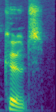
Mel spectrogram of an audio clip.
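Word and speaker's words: Kuntz: watching him develop at Old Dominion and that's Zach Koontz it's not the way you think it it's pronounced it's it's Koontz 5.9 grade he is another Behemoth man six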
